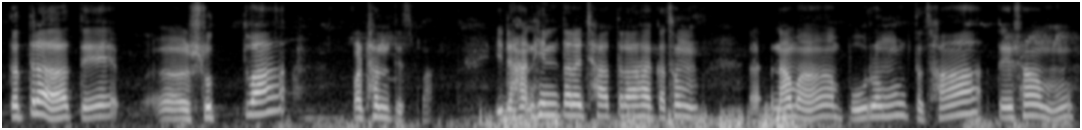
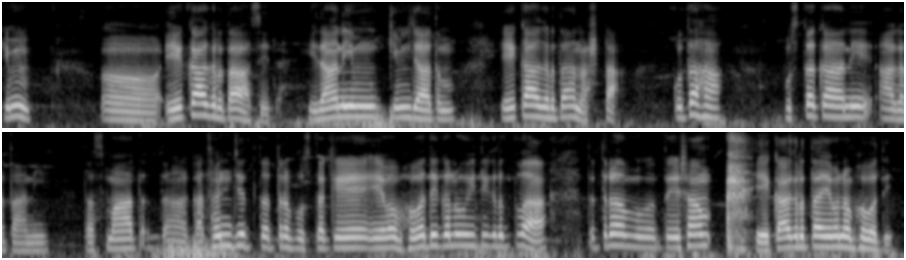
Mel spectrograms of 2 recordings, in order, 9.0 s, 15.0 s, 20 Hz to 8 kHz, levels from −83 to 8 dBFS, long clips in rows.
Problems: background sounds at intervals, background conversations at intervals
